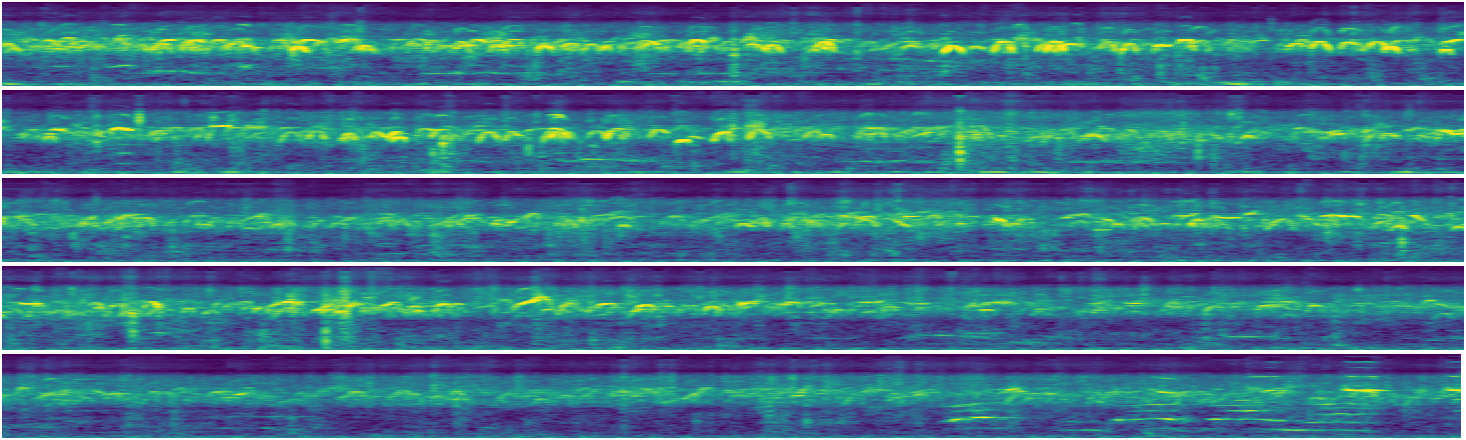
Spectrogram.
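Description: Black-feathered ducklings at a hatchery in Mymensingh, Bangladesh, keep up a constant dense chorus of high peeping, steady and fairly loud, with a voice talking over it.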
